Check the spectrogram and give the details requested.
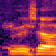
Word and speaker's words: Bruzzo: Set, so Matt Bruzzo and Victor. I'm gonna give you a pronunciation. It's three syllables. Bruzzo.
